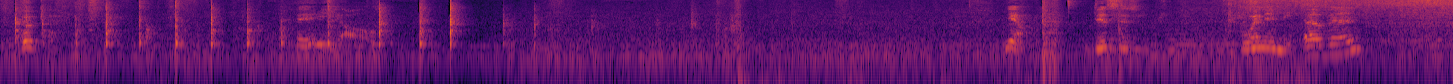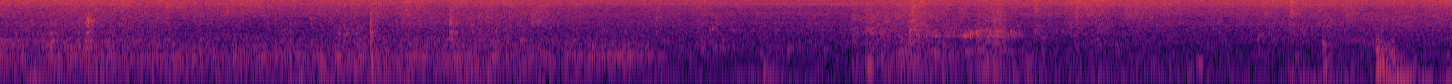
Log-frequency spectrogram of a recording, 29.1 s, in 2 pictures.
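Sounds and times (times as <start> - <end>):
food sizzling in a pan: 12.9 - 29.0.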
